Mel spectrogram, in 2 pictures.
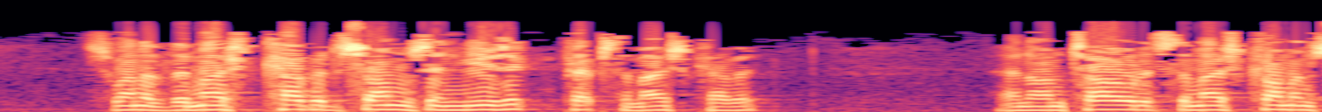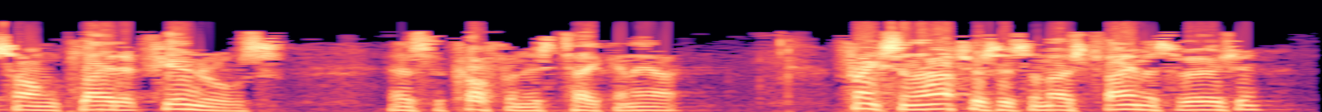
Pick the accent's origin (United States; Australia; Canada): Australia; I mean, that's part of being Australian, isn't it? Rubbish the government.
